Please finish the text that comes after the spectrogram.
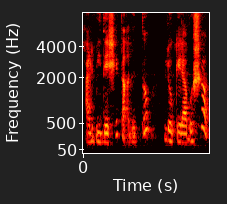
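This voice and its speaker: A woman voicing a poor, dignified young village woman who speaks softly and politely in an audio storybook. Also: lowish voice, sing-song, moderate pace, a little hiss or hum. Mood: welcoming, polite. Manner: soft, polite, pleading but composed. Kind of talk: acted dialogue in audio storybook.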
